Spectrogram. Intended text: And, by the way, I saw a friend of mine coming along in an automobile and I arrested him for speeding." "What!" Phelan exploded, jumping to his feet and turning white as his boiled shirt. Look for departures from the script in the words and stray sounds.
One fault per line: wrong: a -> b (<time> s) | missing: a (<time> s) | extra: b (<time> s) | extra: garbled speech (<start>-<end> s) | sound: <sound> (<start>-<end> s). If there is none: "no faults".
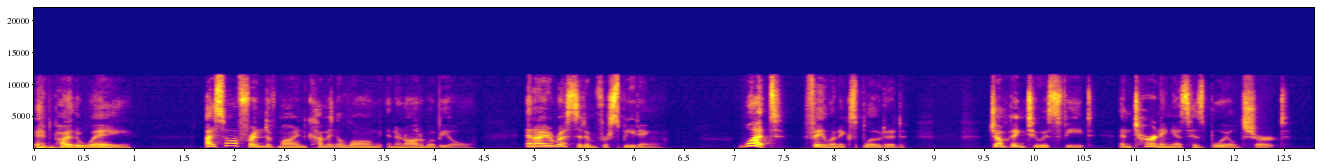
missing: white (11.4 s)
